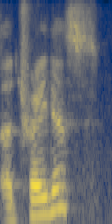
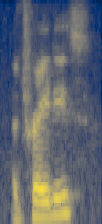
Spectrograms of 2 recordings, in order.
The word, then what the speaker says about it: Atreides: dune house uh how do you say this a tradis atreides atreides there you go action comics the walking dead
